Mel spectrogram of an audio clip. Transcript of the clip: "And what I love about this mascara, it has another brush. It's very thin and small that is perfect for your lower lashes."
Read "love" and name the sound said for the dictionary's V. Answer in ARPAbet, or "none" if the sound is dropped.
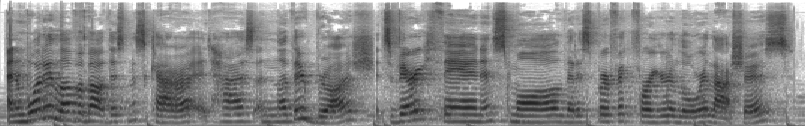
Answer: V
